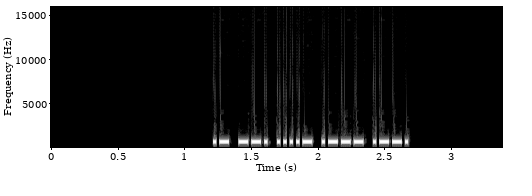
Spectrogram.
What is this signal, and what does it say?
Morse code, heard as a keyed tone, about 53 wpm, 700 Hz. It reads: AG4JP
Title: USA Call Signs - 3x Character Spacing - 50wpm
